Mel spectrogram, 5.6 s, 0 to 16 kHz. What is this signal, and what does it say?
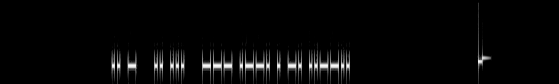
Morse code, heard as a keyed tone, about 45 wpm, 700 Hz. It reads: IT IS OPEN?
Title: Sentences from Top 300 Words 45wpm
